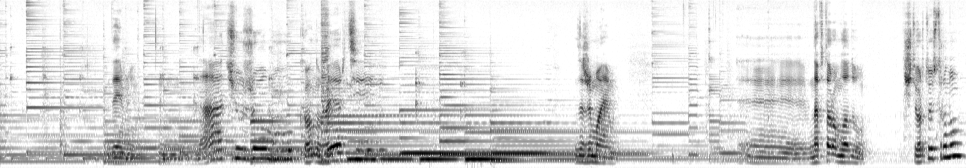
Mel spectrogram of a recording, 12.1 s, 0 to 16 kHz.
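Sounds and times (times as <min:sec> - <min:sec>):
acoustic guitar strumming: 0:00.0 - 0:11.2
man singing: 0:01.3 - 0:05.2.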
